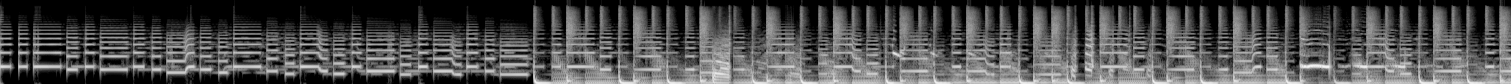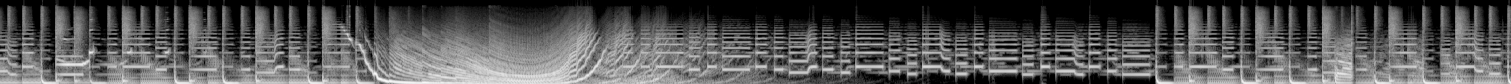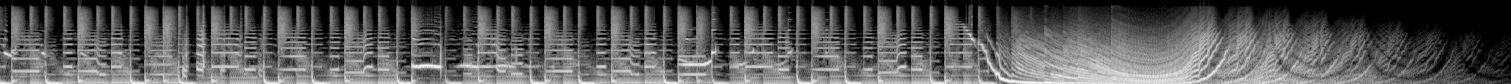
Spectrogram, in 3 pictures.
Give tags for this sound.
90bpm; Bb; ringtone

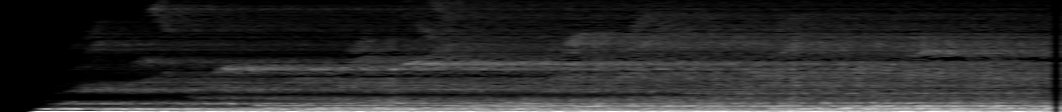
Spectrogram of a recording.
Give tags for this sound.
mystic; ambient; mysterious

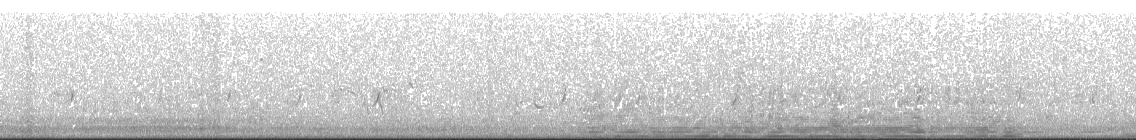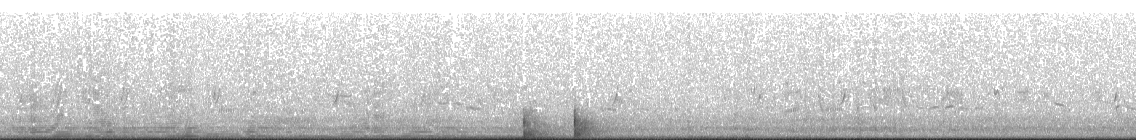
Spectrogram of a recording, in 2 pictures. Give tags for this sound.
shootingrange; outside; fieldrecording; ambience; birds; flying; shot; shooting; fly; gunshot; fable; field

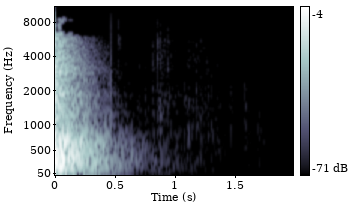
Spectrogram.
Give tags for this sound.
bang; bounce; crack; knall; pop; puff; smack; smacker; snapper; whang

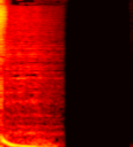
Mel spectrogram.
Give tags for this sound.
bass; bassd; bass-drum; bassdrum; deep; drum; floor; hard; kick; kickdrum; kicks; layered; low; processed; synthetic

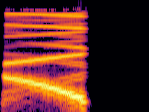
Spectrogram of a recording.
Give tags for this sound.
analog; fm

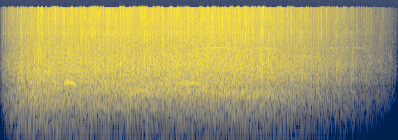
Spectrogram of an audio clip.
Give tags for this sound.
applause; crowd; theatre

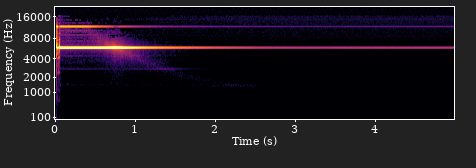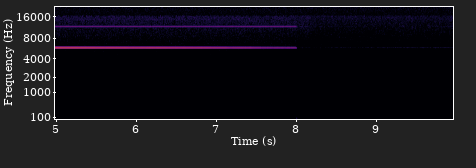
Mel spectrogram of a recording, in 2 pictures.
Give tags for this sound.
ddrm; midi-velocity-127; multisample

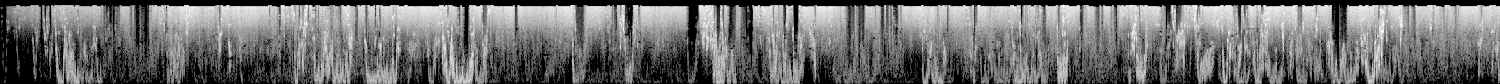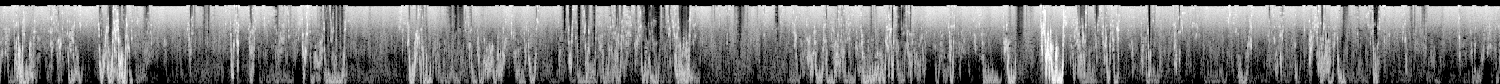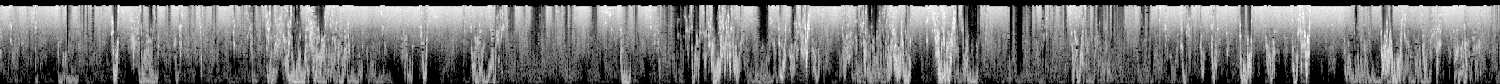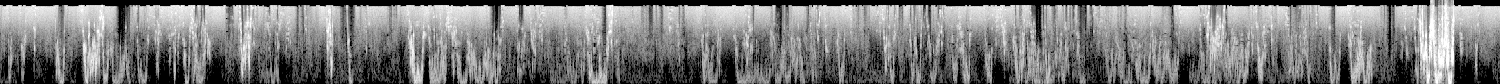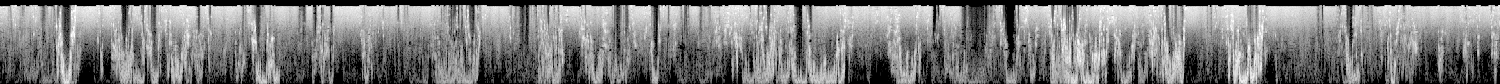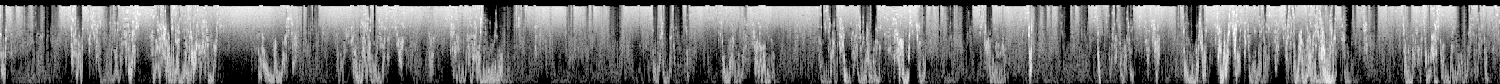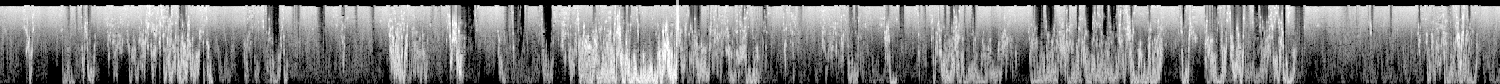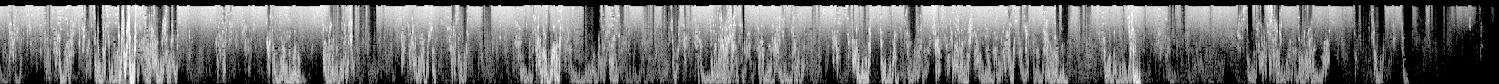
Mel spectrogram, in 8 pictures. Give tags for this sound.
ambient; drone; reaktor; soundscape; wind

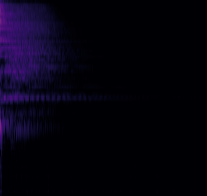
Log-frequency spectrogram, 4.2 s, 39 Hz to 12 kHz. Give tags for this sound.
hi-hat; multisample; cymbal; 1-shot; velocity

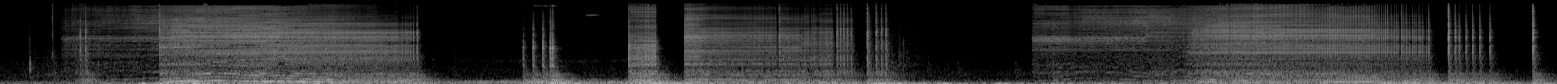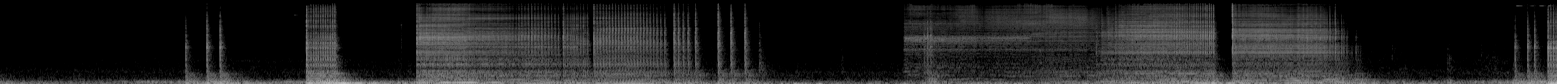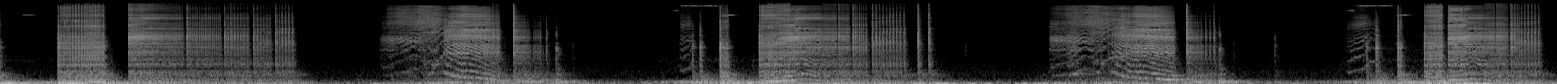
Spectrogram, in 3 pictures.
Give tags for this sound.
creaking; door; popping; squeak

